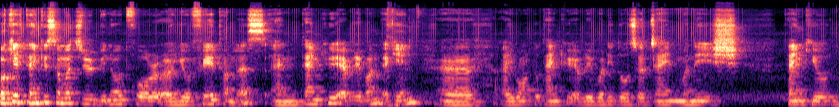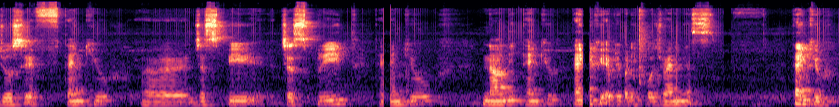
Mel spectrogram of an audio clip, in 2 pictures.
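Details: Adult male speaker; normal voice.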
